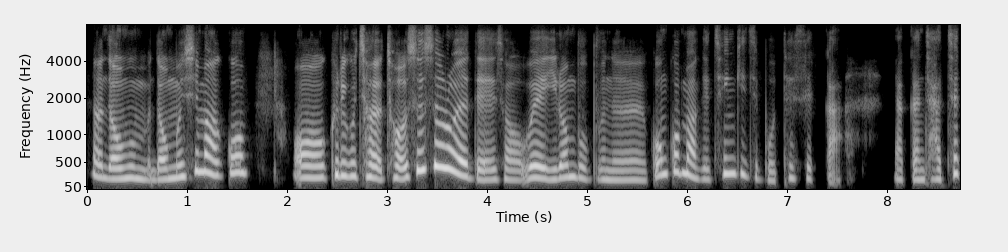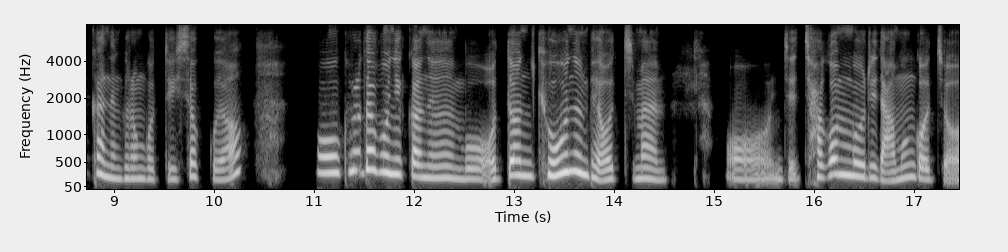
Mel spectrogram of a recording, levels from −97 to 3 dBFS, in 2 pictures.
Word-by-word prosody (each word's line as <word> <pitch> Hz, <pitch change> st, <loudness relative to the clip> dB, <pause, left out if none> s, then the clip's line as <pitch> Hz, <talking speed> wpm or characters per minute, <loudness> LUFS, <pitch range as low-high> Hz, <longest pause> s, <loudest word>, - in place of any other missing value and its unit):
어 235 Hz, -2 st, +1 dB
너무, 195 Hz, -1 st, 0 dB
너무 195 Hz, +5 st, +1 dB
심하고 300 Hz, +1 st, +1 dB, 0.4 s
어 215 Hz, 0 st, +2 dB
그리고 250 Hz, -2 st, +1 dB
저 215 Hz, -3 st, +1 dB
저 200 Hz, +1 st, 0 dB
스스로에 355 Hz, -, +5 dB
대해서 180 Hz, -2 st, -4 dB
'왜 205 Hz, +2 st, +3 dB
이런 210 Hz, +5 st, -1 dB
부분을 175 Hz, -4 st, -6 dB
꼼꼼하게 260 Hz, -, -1 dB
챙기지 280 Hz, -1 st, -3 dB
못했을까.' 195 Hz, +3 st, -11 dB, 0.5 s
약간 180 Hz, 0 st, -7 dB
자책하는 215 Hz, -, -2 dB
그런 195 Hz, 0 st, -4 dB
것도 190 Hz, 0 st, -9 dB
있었고요. 190 Hz, -, -4 dB, 0.7 s
어 300 Hz, 0 st, +4 dB
그러다 350 Hz, +3 st, +2 dB
보니까는 225 Hz, -, +2 dB
뭐 190 Hz, -1 st, -3 dB
어떤 250 Hz, +8 st, +2 dB
교훈은 290 Hz, +4 st, +5 dB
배웠지만 190 Hz, -2 st, -2 dB, 0.6 s
어 90 Hz, -4 st, -5 dB
인제 95 Hz, +7 st, -8 dB
작업물이 240 Hz, -2 st, +1 dB
남은 190 Hz, +6 st, -2 dB
거죠, 185 Hz, -3 st, -3 dB
210 Hz, 280 characters per minute, -22 LUFS, 185-265 Hz, 0.7 s, 스스로에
